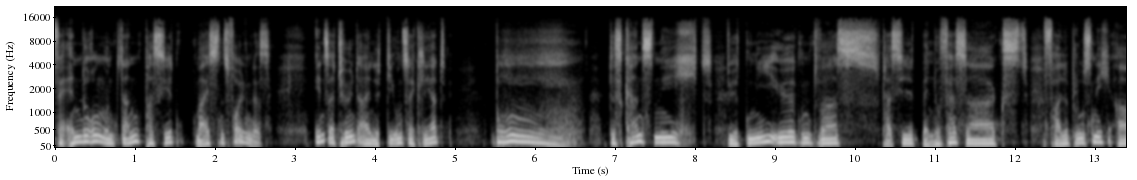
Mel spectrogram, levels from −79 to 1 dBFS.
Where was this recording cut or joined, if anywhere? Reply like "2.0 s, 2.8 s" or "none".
1.7 s, 3.4 s, 4.1 s, 7.5 s, 8.4 s, 10.3 s, 10.8 s, 12.4 s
